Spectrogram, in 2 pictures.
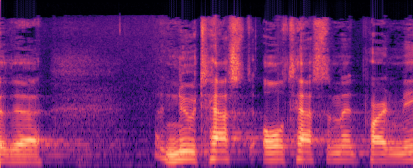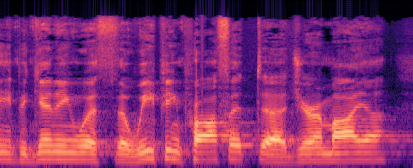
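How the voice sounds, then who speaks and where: Against a quiet background, a man's voice comes through with a dark, mellow tone. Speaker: pastor. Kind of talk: sermon. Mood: warm, festive greeting. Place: church. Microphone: lapel.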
